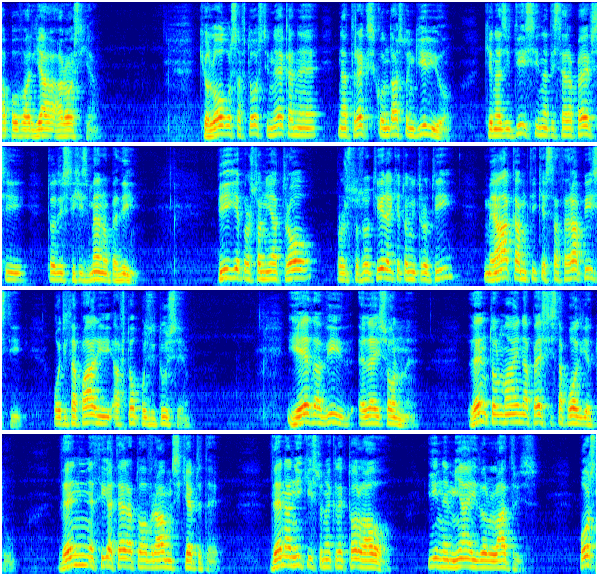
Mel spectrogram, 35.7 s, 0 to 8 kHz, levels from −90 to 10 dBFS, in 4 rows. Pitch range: 145-175 Hz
